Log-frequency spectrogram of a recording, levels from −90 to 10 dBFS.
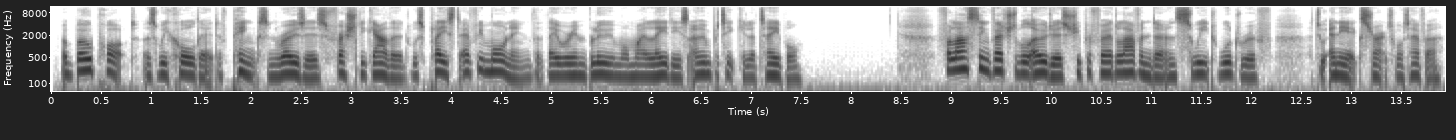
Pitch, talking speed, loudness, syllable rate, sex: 170 Hz, 180 wpm, -20 LUFS, 5.8 syllables/s, female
